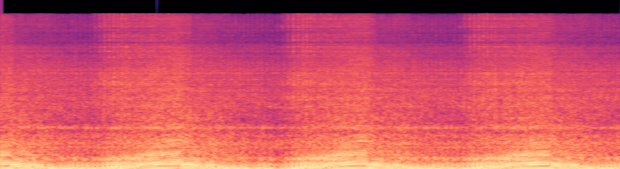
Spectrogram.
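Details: GL motorcycle with open (brong) exhaust, carburettor not yet adjusted: loud idle with light clatter, surging up and down about every two seconds as the engine warms; unstable idle, also rattles when hot, cause under investigation.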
